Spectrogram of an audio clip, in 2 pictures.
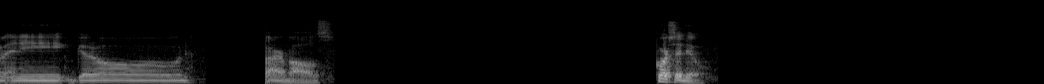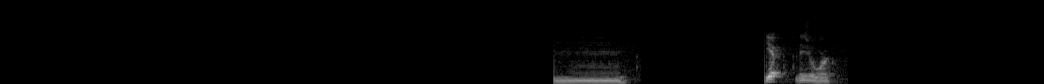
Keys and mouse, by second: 0.7-2.0 drag, 6.3 click, 6.4 click, 7.8 click, 9.0 click, 9.1 click, 12.2 click, 12.4 click, 13.9 click, 14.8 click, 16.8 click, 18.2 click, 18.3 click, 20.1 click, 20.2 click.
